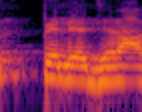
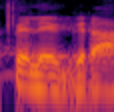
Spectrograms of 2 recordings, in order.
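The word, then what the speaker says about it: पेलाग्रा: पेलेग्रा, कई लोग इसे पेलेजरा भी पढ़ते हैं, बट इसका ट्रू प्रोनाउंसिएशन पेलेग्रा है।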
